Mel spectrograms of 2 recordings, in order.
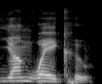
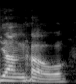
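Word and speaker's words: Younghoe Koo: what's his name ho ho no no it's pronounced young way Koo Yong Yong ho qu it's you know it's spelled Yong ho but it's Yong woo yeah okay a guy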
